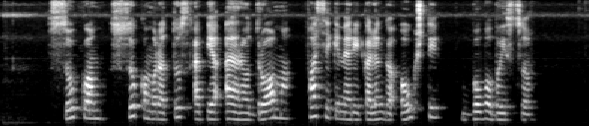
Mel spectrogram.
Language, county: Lithuanian, Tauragė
